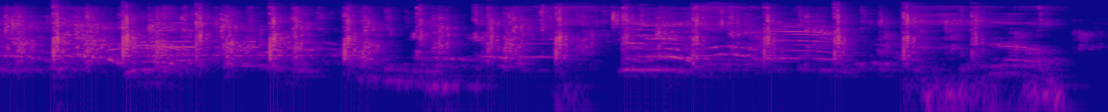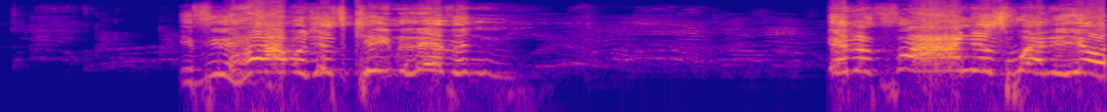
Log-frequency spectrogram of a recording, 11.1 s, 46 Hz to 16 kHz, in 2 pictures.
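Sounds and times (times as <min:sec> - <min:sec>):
hand clapping: 0:00.0 - 0:05.4.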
